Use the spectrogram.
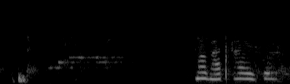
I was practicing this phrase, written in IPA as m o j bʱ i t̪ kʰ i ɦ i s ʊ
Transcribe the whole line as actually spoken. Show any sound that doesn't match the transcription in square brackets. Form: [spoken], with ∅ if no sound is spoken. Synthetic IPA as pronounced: m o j bʱ [a] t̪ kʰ [a] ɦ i s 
